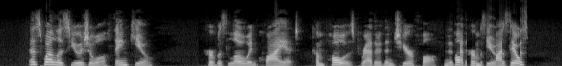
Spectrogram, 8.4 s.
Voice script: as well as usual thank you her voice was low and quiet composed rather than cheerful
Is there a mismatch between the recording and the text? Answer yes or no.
yes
